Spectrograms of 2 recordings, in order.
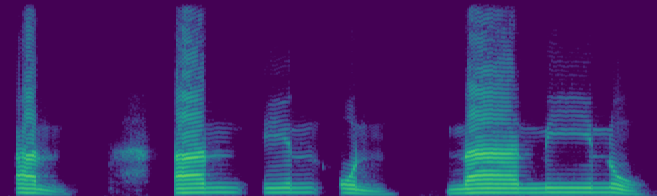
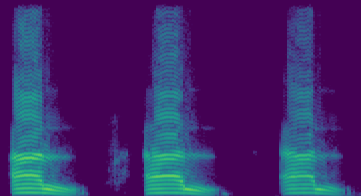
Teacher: Tepi ujung lidahnya nempel semua. Kalau nun cuma ujung lidah. Kalau lam tepi ujung lidah.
